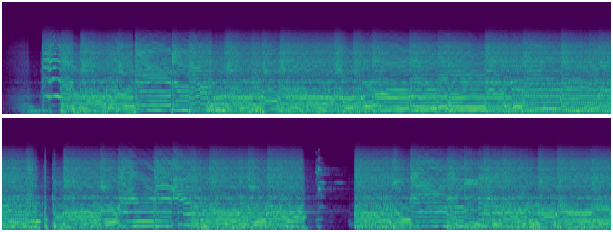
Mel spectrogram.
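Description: Epiphone Bonehead Riviera electric guitar played through heavy distortion, continuous chords and riffs at a steady loud level with a brief pause near the end.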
